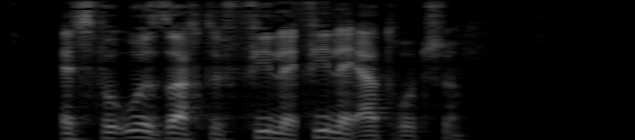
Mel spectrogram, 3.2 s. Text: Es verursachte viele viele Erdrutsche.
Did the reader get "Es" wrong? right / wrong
right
